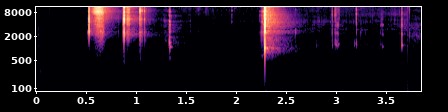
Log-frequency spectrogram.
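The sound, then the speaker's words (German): A Monster energy drink can is opened: a few sharp metallic clicks and a short hiss, then one loud crisp pop with a brief fizzing tail, followed by faint ticking. No one speaks. “Kenner und Kennerinnen kennen den Sound ist der Moment der sich öffnenden Monsterdose.”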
